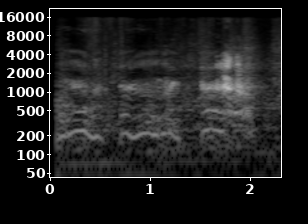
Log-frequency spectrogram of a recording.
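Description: Hungarian Vizsla puppies give three short, arched, nasal whimpers in quick succession.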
